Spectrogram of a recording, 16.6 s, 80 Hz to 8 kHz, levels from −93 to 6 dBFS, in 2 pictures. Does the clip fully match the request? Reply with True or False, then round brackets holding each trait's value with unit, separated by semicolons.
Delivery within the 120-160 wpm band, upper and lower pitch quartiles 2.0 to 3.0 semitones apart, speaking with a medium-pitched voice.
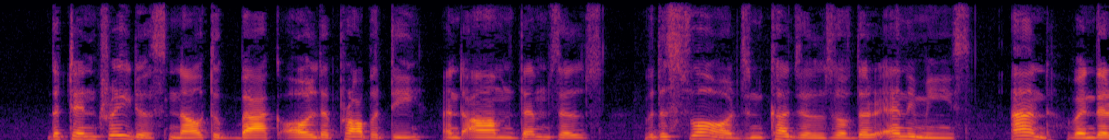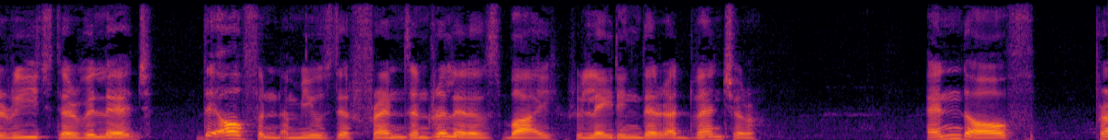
False (135 wpm; 2.4 semitones; 130 Hz)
